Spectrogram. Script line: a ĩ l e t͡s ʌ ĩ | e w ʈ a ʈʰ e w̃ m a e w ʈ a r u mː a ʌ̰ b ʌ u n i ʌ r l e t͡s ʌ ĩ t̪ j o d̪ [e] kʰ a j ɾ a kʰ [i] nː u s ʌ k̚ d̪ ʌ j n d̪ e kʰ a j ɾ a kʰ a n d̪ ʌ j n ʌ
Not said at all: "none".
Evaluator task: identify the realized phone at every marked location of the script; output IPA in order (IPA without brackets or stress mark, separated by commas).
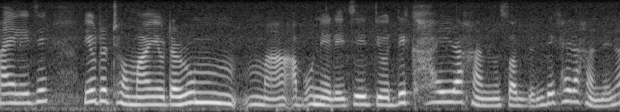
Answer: e, a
